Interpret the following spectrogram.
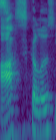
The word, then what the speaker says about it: Oskaloosa: Oskaloosa.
